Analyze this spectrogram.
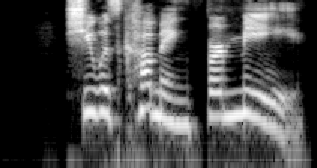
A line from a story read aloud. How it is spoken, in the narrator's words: snapped, voice cold as the grave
